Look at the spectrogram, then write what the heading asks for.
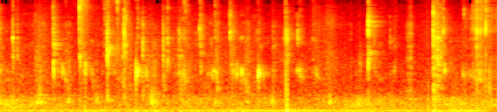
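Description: Close-up mouth sounds of someone biting and chewing raw marinated shrimp: a run of irregular short, wet crunches and clicks.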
